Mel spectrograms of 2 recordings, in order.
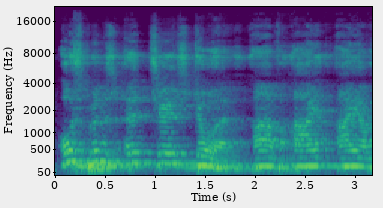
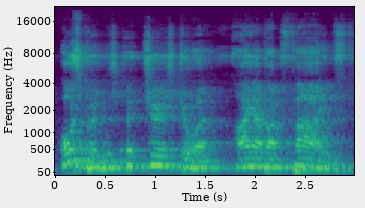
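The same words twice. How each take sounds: First: Slow, broad Barnsley reading; slow recital in thick Yorkshire dialect. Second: Slow, deliberate broad Yorkshire recital; careful second read in Barnsley dialect; measured old verse in thick Yorkshire; reading in Yorkshire dialect again. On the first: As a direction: read the old verse in broad Yorkshire. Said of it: "when you read it in Old English". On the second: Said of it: "I'll say it again". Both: Shown as a demonstration.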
